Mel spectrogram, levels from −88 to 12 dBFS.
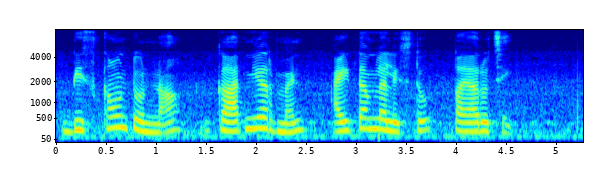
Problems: constant background noise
